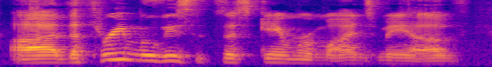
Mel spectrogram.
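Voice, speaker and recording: A young man talks through a game review in a casual, unscripted way. His pitch sits in the ordinary middle range for a man, and he often stumbles and restarts his sentences with plenty of fillers. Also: sing-song, brisk. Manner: rambling, many restarts and fillers.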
